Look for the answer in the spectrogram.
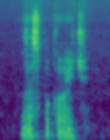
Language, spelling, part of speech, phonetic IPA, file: Polish, zaspokoić, verb, [ˌzaspɔˈkɔʲit͡ɕ], LL-Q809 (pol)-zaspokoić.wav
